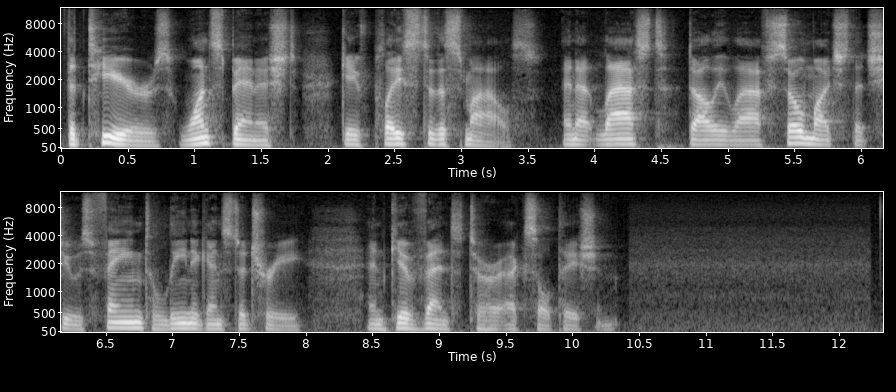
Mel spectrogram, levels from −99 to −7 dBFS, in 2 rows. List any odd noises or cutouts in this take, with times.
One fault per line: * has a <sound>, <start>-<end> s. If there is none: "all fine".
all fine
